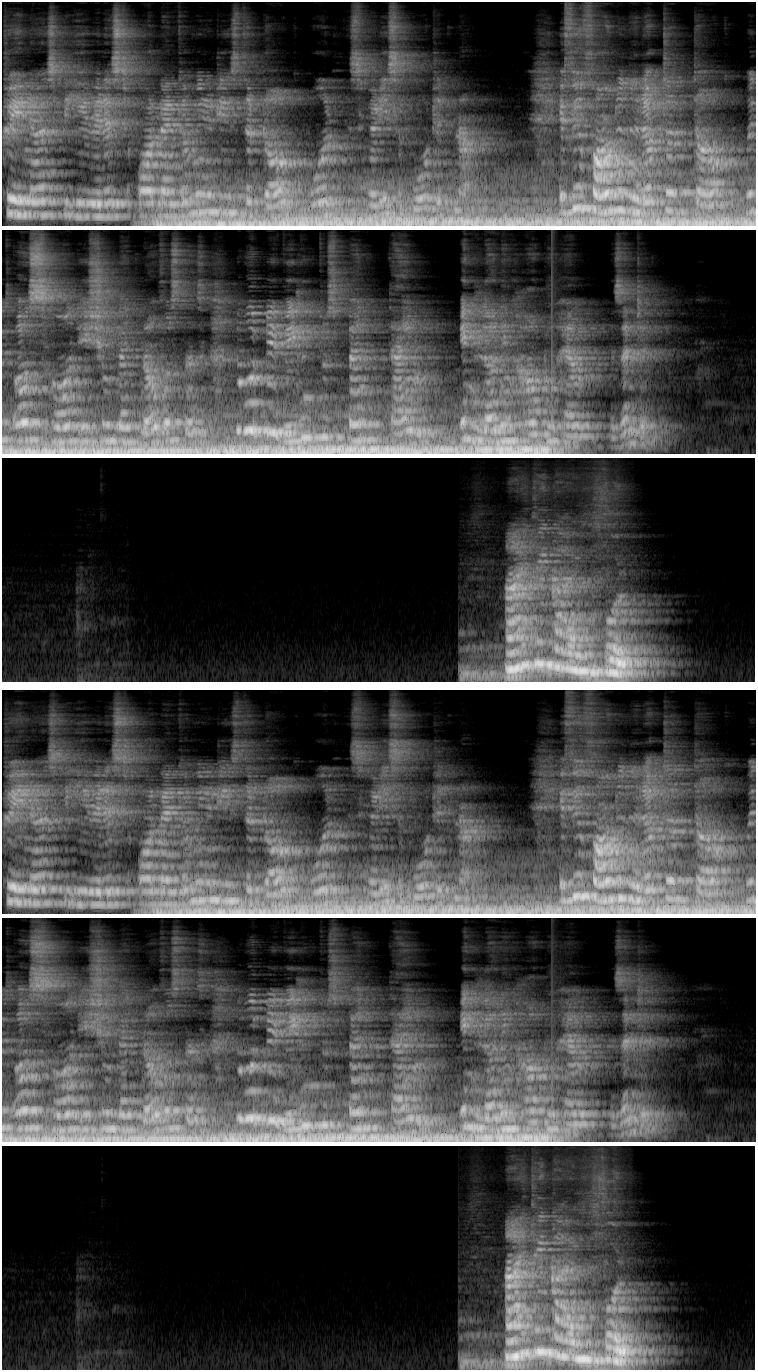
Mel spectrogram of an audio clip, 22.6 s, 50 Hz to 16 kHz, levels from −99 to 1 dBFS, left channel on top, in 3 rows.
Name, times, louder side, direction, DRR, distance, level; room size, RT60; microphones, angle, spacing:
voice 1, 0.0-4.7 5.3-11.8 12.1-13.4 13.6-14.0, left 1 dB, 40° left, -5 dB, 3.5 m, -25 dB
sound 1, 1.4-13.0, left 2 dB, 20° left, 0.5 m, -22 dB
voice 2, 20.1-21.4, equal, 65° right, -2 dB, 1.9 m, -17 dB
17.0 x 5.9 x 2.5 m, 0.80 s
head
